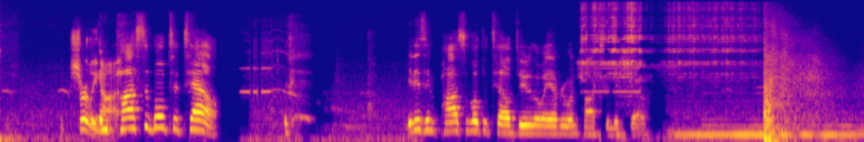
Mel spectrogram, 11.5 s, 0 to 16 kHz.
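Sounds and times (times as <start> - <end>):
speech: 0.8 - 3.0, 3.8 - 4.0, 5.4 - 8.8
low hum: 8.0 - 11.5
gunshot: 10.2 - 11.3.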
